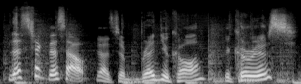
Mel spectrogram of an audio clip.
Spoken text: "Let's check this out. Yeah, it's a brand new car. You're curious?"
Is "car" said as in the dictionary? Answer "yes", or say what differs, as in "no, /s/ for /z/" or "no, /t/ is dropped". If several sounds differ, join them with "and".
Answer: no, /l/ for /ɹ/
